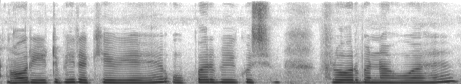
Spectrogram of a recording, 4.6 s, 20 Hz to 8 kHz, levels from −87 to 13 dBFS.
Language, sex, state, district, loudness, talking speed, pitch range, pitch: Hindi, female, Bihar, Patna, -14 LUFS, 180 wpm, 215-230 Hz, 225 Hz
